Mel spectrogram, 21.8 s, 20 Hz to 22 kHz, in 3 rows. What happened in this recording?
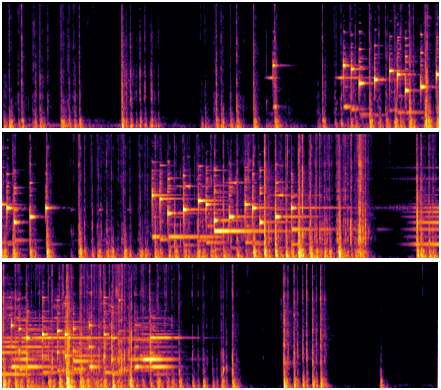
I was arguing with a friend on Discord. Suddenly my nokia lumia 1020 stats ringing.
